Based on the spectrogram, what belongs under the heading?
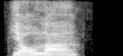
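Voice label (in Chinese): "摇篮" Chinese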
